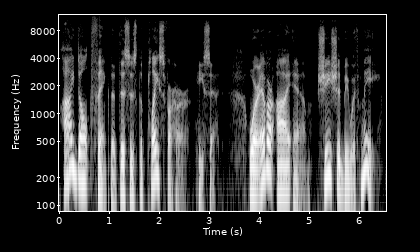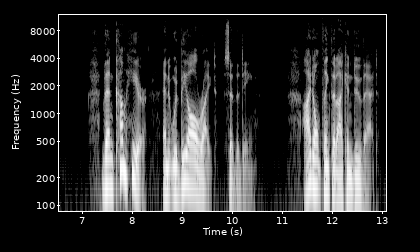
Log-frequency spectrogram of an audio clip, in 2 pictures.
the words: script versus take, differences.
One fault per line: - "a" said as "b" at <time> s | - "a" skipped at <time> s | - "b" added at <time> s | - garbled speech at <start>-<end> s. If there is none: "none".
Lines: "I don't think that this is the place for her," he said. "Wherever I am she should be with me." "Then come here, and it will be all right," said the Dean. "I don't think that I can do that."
- "will" said as "would" at 8.8 s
